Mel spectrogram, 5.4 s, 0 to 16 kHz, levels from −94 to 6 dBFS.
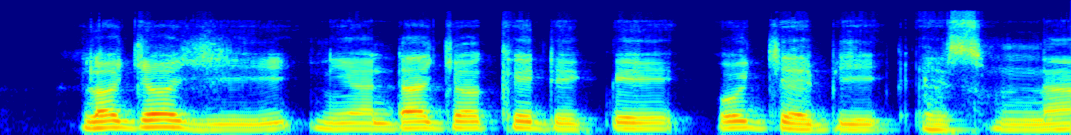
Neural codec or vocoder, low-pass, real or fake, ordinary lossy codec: none; 9.9 kHz; real; Opus, 16 kbps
